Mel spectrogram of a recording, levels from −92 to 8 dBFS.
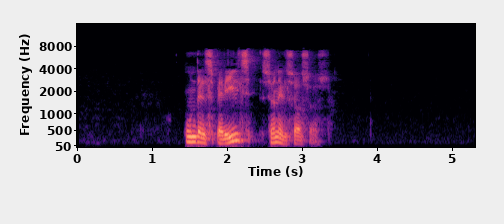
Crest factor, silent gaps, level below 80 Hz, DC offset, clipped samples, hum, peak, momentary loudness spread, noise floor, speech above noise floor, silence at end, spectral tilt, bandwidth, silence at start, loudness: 20 dB; none; -60 dBFS; under 0.1%; under 0.1%; none; -2 dBFS; 11 LU; -77 dBFS; 60 dB; 2 s; -5.5 dB/octave; 7.6 kHz; 1.45 s; -18 LUFS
